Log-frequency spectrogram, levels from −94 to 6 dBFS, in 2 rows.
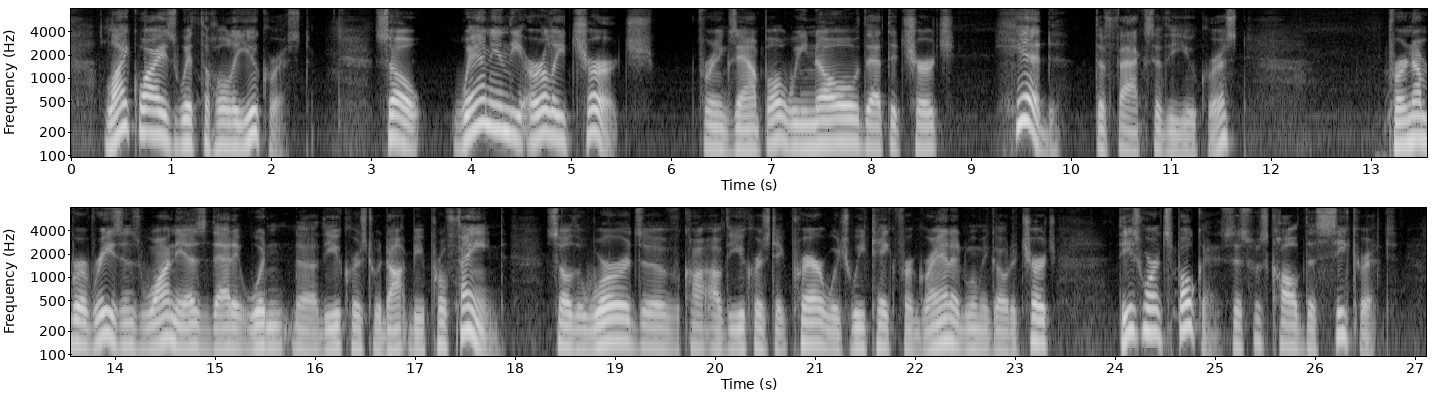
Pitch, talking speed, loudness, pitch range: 120 Hz, 150 wpm, -20 LUFS, 110-150 Hz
